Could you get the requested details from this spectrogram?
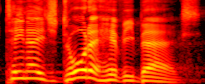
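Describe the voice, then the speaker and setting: A man's voice: on the high side, big pitch swings, measured pace. A man in his forties preaching a sermon, telling a story with self-deprecating humor and building to emphatic questions. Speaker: pastor. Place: large church auditorium. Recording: long hall reverb.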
